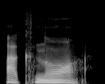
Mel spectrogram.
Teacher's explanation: In akno, the final O is stressed and fully pronounced as it is in the alphabet. A no. The first or being the closest pre-stressed vowel is pronounced briefly according to firstderee reduction with a sound similar to that in quickly spoken fun or sun.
